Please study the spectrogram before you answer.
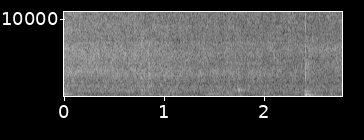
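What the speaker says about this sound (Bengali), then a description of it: "এদিকে লাল লাল করে ভাজা হচ্ছে" Pointed gourd frying in a pan with turmeric and salt, an even crackling sizzle heard close and steady with a couple of faint clicks.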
